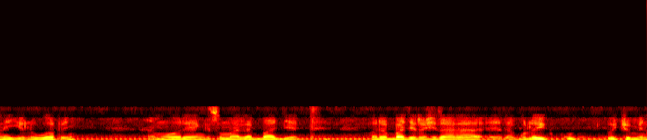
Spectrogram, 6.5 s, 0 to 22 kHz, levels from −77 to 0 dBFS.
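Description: Speech, with two faults running throughout. One channel arrives late by well under a millisecond and is summed to mono against the other, so channel delay (comb filtering) cuts evenly spaced notches starting near 1.5 kHz, leaving the sound hollow and phasey. The heavy coding damage points to a likely cause in Nellymoser compression at a low bitrate near 22 kbps. It leaves nothing above 5.3 kHz and gives the speech a rough, hissy, smeared underwater quality.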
